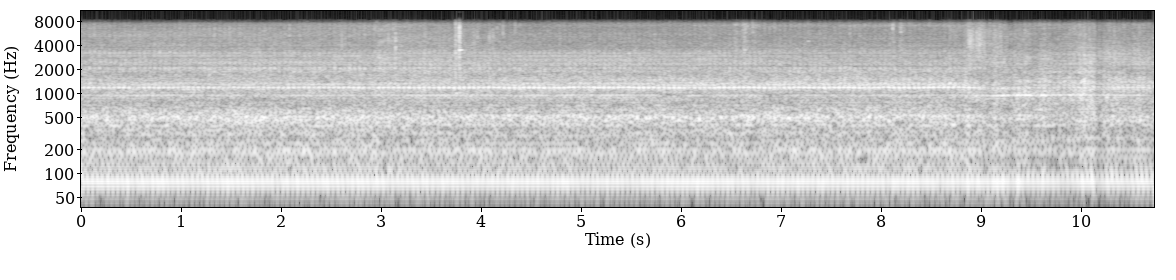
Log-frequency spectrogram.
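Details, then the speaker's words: Honda EU6500 inverter generator after carburetor cleaning and draining of 1.5-year-old bad gas: steady, even, very quiet low hum with no hunting or misfire, quieter than an ultrasonic cleaner. Normal idle. "just listen how quiet that is like you can barely hear it it's quieter than my ultrasonic cleaner but there she goes guys"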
